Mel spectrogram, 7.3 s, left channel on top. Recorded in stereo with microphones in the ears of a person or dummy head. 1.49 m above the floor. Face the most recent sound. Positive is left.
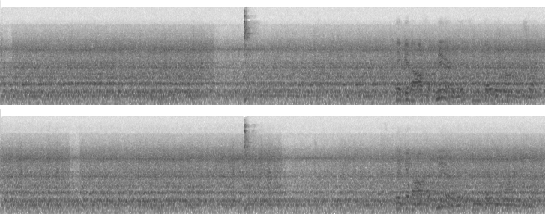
turn(degrees=75)  # may be behind; listen again after turning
